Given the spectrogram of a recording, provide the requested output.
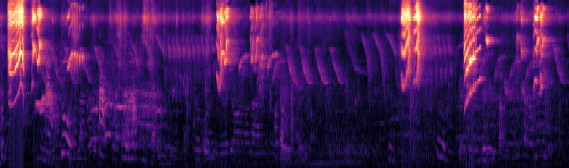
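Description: A long-tailed shrike sings a rambling, varied song of quick whistles, chatters and slurred notes, broken every few seconds by loud harsh bursts.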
